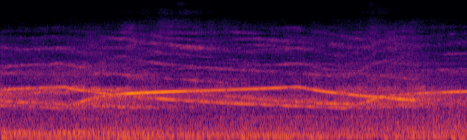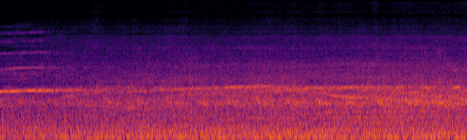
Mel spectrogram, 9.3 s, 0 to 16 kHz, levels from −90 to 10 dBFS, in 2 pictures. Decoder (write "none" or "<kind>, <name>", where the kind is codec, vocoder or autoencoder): autoencoder, DAC-VAE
